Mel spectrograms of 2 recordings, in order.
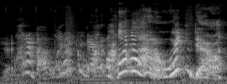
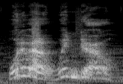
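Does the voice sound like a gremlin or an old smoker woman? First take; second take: gremlin; old smoker. First: A strange put-on voice like a gremlin. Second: A raspy voice like an old smoker woman. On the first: "Nope, I'm a gremlin" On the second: "I'm like losing the child and becoming like an old smoker woman"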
